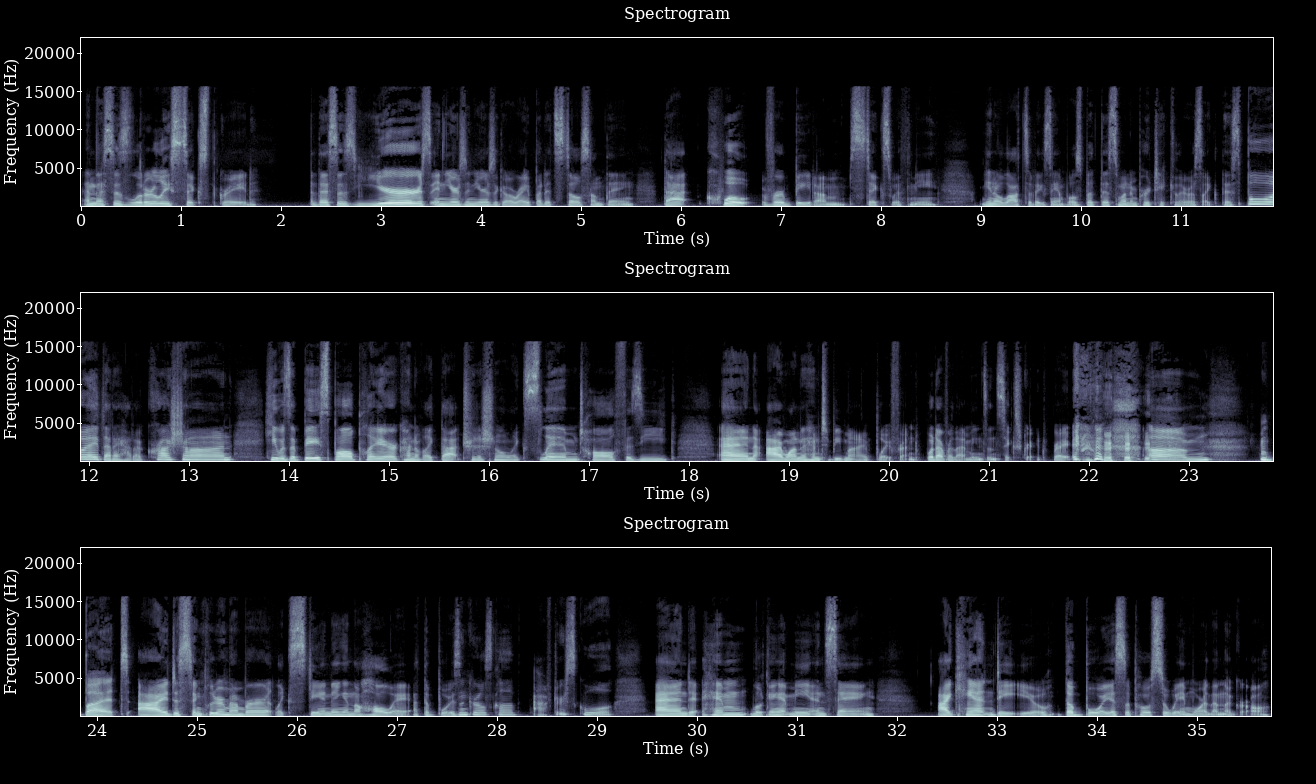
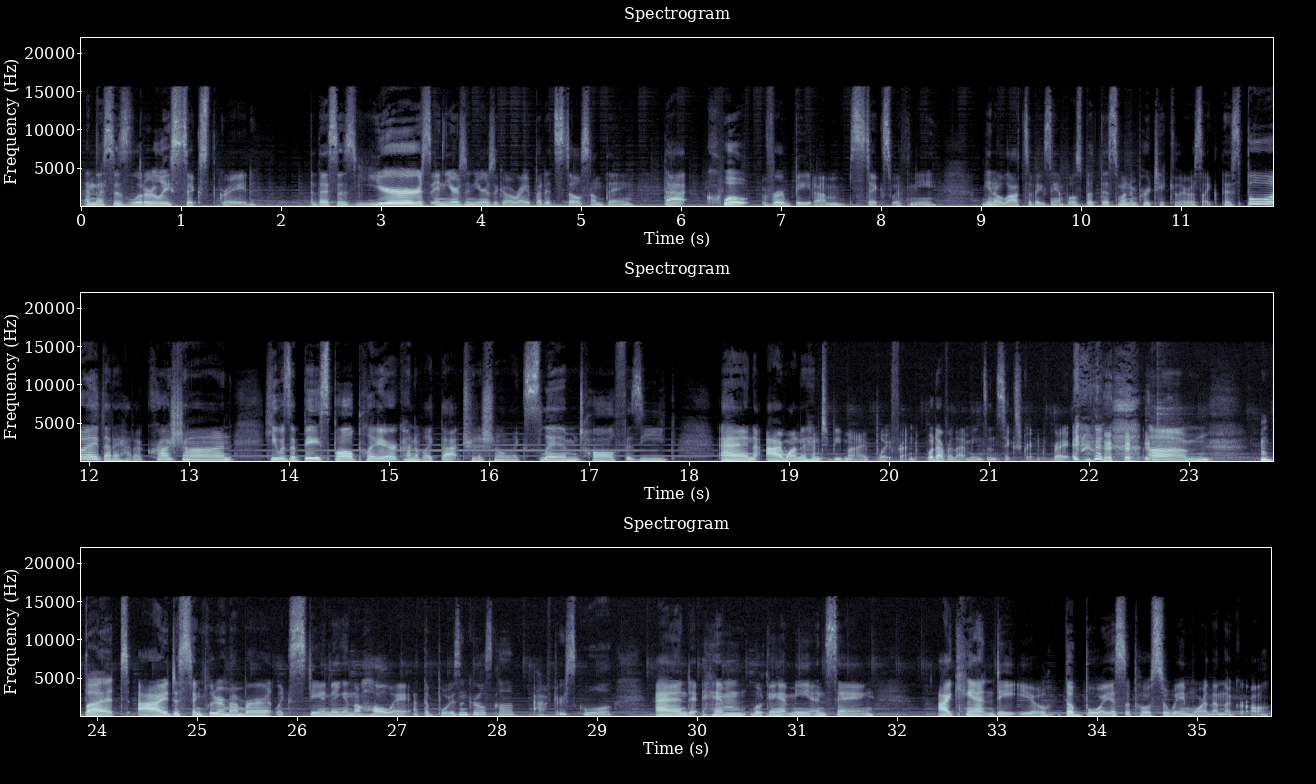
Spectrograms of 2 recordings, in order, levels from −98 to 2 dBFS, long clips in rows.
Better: first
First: none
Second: background music; faint; throughout; 25 dB below the speech

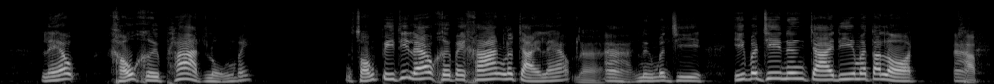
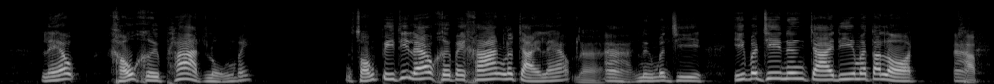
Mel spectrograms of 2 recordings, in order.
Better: neither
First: none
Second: none

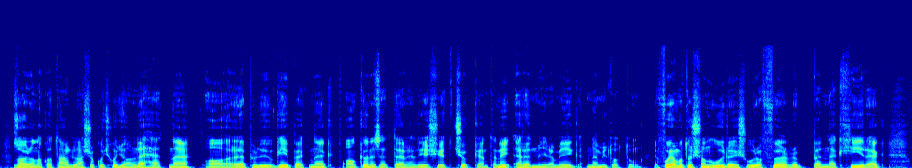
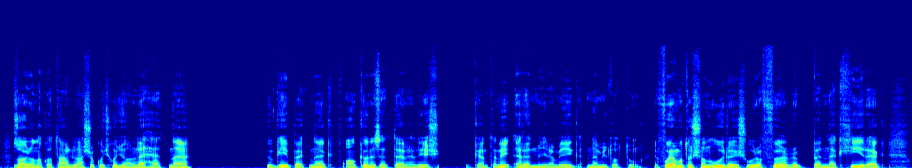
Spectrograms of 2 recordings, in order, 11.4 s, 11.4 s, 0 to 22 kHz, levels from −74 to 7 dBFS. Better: first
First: none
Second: audio cutting out; at 2.5 s for 1 s and at 5.5 s

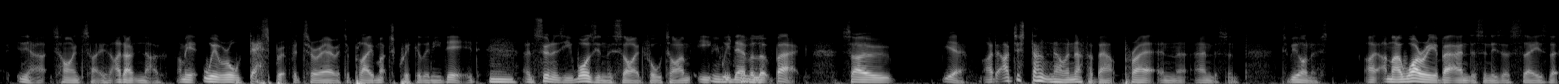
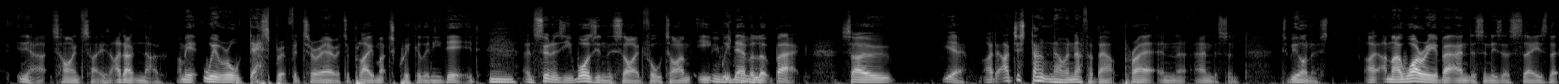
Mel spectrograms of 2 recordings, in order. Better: second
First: muffled; very; fading above 4 kHz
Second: none

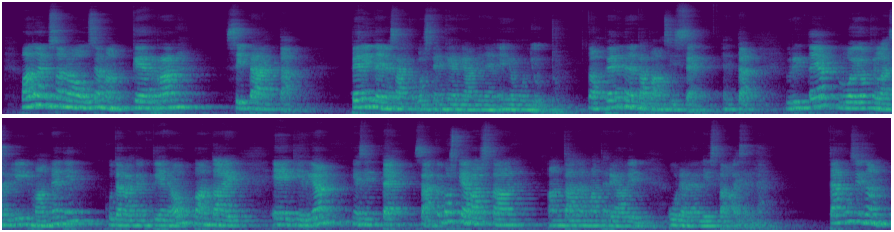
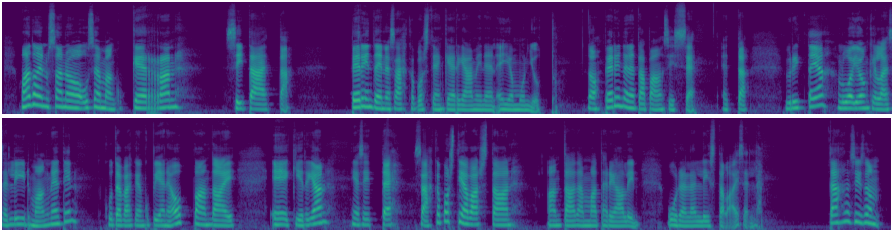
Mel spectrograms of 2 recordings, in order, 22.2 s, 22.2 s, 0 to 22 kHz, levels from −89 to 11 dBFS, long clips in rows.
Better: second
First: off-mic speech; far // room echo; noticeable; dies away in 0.7 s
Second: none

